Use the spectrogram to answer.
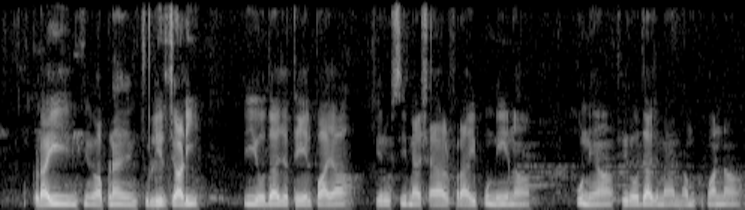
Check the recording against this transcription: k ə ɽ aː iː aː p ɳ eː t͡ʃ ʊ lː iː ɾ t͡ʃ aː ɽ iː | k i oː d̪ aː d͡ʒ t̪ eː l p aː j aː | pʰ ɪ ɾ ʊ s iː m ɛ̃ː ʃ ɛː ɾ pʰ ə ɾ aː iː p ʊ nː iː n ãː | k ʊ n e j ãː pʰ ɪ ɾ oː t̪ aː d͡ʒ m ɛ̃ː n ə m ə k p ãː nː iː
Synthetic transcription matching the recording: k ə ɽ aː iː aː p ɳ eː t͡ʃ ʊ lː iː ɾ t͡ʃ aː ɽ iː | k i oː d̪ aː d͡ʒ t̪ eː l p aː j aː | pʰ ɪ ɾ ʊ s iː m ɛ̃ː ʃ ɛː ɾ pʰ ə ɾ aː iː p ʊ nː iː n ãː | p ʊ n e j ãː pʰ ɪ ɾ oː d̪ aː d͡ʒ m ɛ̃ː n ə m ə k p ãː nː aː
